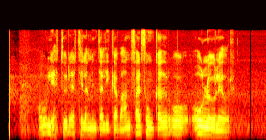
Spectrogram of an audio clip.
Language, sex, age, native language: Icelandic, male, 50-59, Icelandic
